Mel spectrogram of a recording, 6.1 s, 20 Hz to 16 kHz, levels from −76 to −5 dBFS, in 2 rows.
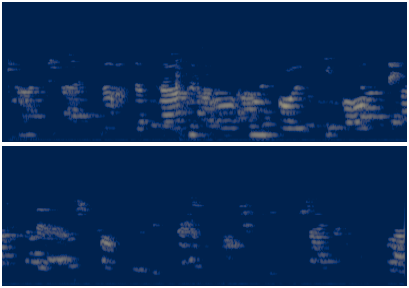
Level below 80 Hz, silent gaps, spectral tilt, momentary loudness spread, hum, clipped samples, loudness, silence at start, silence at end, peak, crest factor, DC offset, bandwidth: -82 dBFS; none; -1.5 dB/octave; 17 LU; none; under 0.1%; -46 LUFS; 0.05 s; 0 s; -28 dBFS; 20 dB; under 0.1%; 7 kHz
